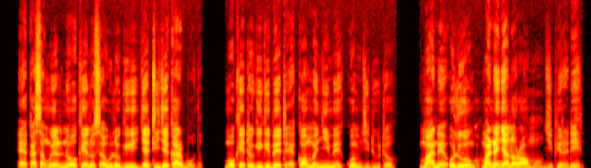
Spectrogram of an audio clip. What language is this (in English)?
Luo (Kenya and Tanzania)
